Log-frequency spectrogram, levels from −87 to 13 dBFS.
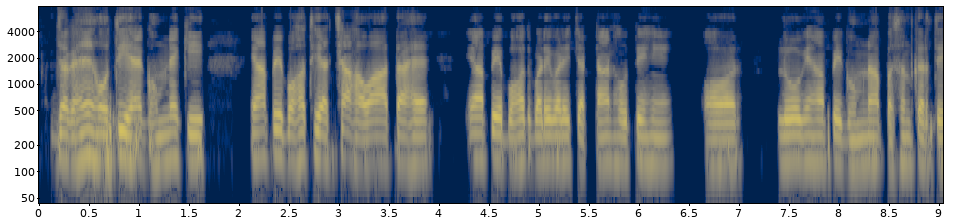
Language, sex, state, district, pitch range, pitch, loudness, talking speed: Hindi, male, Bihar, Saran, 125-140 Hz, 130 Hz, -15 LUFS, 180 wpm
